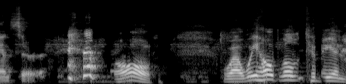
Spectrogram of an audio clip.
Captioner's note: laughing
